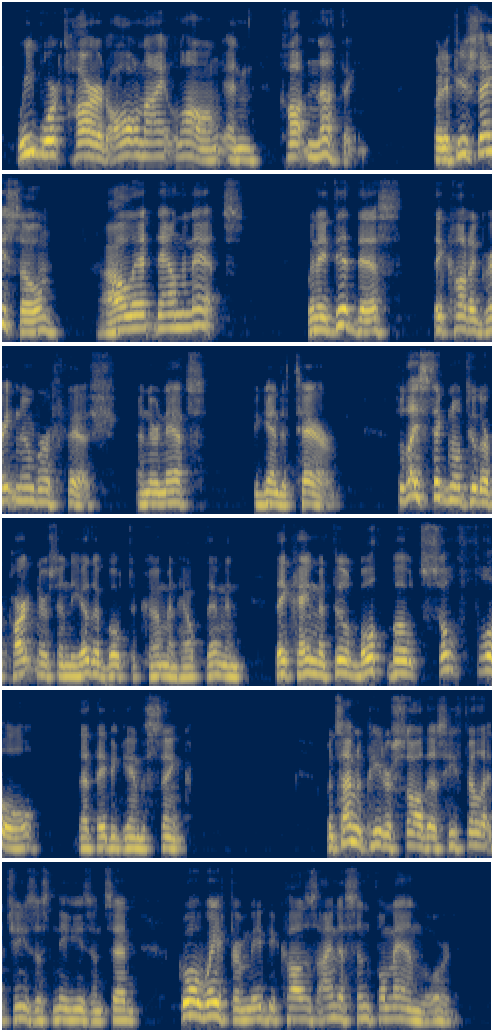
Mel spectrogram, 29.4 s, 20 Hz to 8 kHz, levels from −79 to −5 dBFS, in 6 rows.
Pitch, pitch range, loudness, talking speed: 160 Hz, 145-185 Hz, -21 LUFS, 180 wpm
